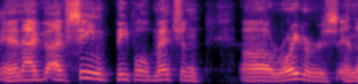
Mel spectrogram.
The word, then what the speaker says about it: Reuters: And I've seen people mention Reuters, and they pronounce it Reuters, but it is Reuters.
